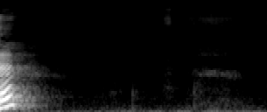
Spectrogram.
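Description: Faint scratching of a pen writing on paper, just after a spoken word ends.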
